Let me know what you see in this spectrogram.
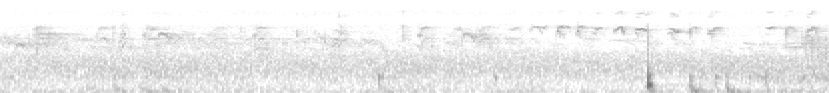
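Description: Small birds chirping over faint outdoor background noise, with a short cluster of sharp thumps near the end.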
